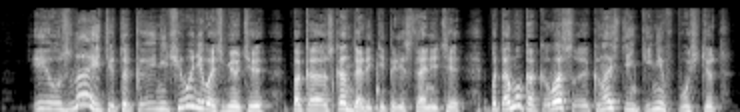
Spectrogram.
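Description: A man voicing a smug, old-fashioned merchant who speaks in an obsequious, drawn-out way. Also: sits high, very animated, voice pushed up. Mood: placating. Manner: obsequious, drawn-out, adding a polite "-s".

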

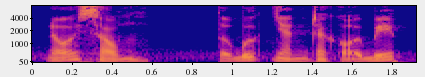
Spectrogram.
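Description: A man narrating a first-person story in a steady, calm storytelling manner. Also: fairly low pitch, quick pace, soft background music.

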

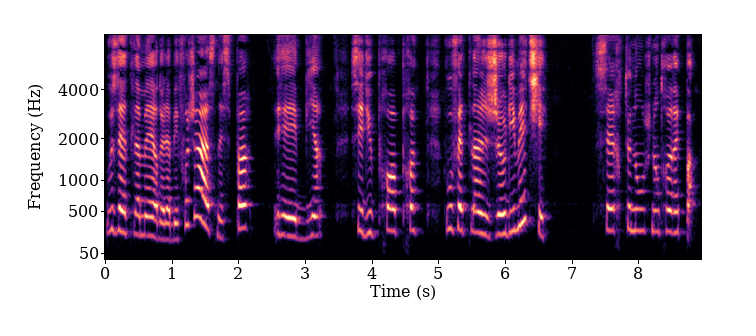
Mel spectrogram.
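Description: A woman's voice: fairly high pitch, expressive, a little slow, dark tone, breathy edge, pitched above the performer's own voice. A woman reading an audiobook, voicing a sarcastic judge's wife who speaks with cutting, over-polite mockery. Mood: indignant. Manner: mocking, terribly polite tone.

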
